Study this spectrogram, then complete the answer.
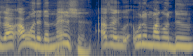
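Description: A man with an American accent, high-pitched for a man, at a very fast pace in a very clean recording with a silent background. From Texas, Matagorda County. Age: 20s. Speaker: college student, former football player. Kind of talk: interview conversation.

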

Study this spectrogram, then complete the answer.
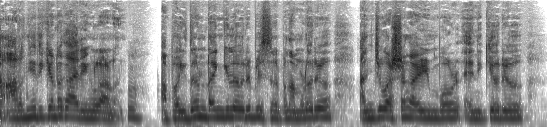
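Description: Noticeable background noise sits behind a man with a high voice, very even loudness and ordinary pitch variation. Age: 50s. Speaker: accounting firm managing director. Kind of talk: radio interview.

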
